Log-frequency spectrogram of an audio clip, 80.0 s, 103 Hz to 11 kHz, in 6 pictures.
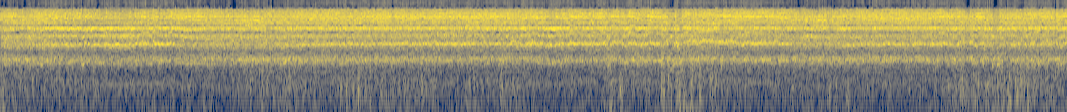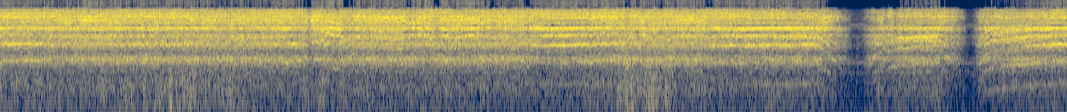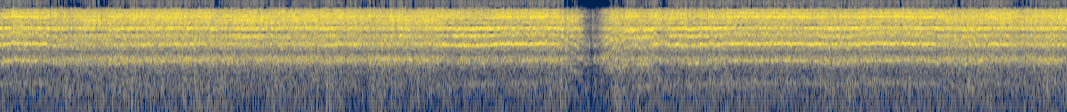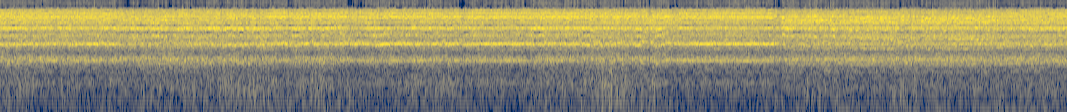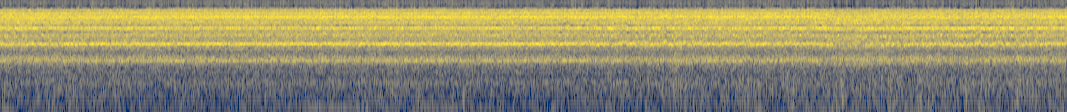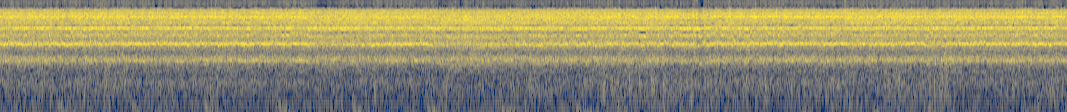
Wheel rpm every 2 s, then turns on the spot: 220, 220, 230, 230, 240, 230, 230, 230, 230, 220, 220, 170, 110, 210, 220, 220, 190, 190, 230, 220, 230, 220, 230, 230, 230, 210, 230, 230, 230, 230, 240, 230, 230, 230, 230, 230, 230, 230, 230, 230.
none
